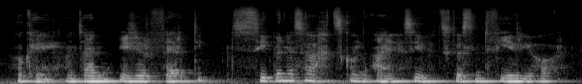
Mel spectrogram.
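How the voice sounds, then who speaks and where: Through audible room echo, a man with a Swiss accent speaks very slowly in a fairly high pitch with monotone, flat intonation. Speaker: podcast host, teacher. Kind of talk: casual game-show chat.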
